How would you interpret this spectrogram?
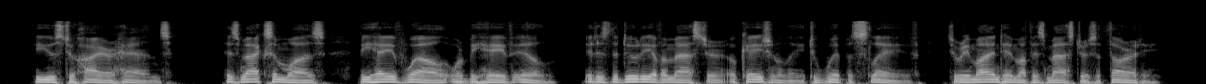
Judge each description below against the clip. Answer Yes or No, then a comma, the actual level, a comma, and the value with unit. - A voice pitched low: Yes, low, 100 Hz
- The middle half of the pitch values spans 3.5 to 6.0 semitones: No, average, 3.1 semitones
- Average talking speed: Yes, average, 160 wpm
